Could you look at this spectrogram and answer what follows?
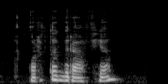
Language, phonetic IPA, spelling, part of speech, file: Polish, [ˌɔrtɔˈɡrafʲja], ortografia, noun, LL-Q809 (pol)-ortografia.wav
